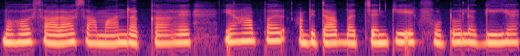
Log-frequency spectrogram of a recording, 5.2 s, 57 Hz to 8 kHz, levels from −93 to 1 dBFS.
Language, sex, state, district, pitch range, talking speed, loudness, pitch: Hindi, female, Chhattisgarh, Kabirdham, 185-205 Hz, 175 wpm, -14 LUFS, 195 Hz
